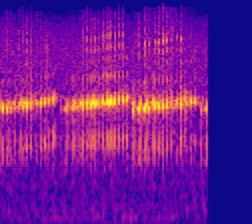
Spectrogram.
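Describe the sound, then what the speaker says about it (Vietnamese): A toad croaks loudly and close by in a rapid, rattling pulse for about two seconds, with short breaks between calls and no other sound. "Con cóc."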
